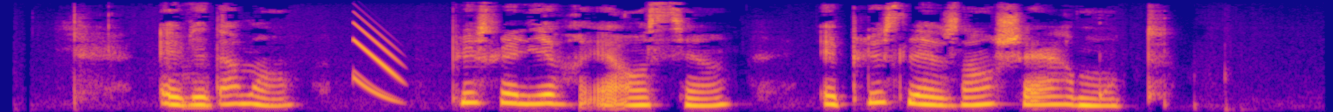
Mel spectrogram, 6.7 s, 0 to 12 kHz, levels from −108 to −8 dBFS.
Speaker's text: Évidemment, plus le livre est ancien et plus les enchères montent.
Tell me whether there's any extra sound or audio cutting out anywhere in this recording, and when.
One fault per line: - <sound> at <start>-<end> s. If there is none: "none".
- chirp at 1.8-2.1 s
